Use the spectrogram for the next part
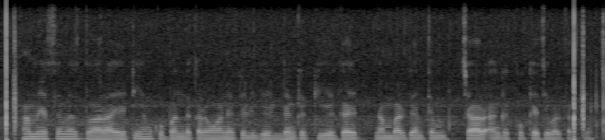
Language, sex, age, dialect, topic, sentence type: Hindi, male, 18-24, Awadhi Bundeli, banking, question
